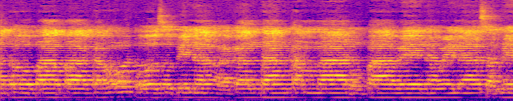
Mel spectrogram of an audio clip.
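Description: Buddhist Pali chanting, a continuous recitation held on a near-level pitch with short breaks between phrases.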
